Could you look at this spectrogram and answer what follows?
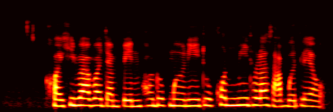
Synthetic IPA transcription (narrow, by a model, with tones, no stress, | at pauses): kʰɔ˨˩jkʰi˧t̪̚waː˧bɔː˧˦t͡ɕa˨mpe˨npʰɔ˧˥t̪ʰu˧˩k̚mɯː˧˩niː˧˩˨t̪ʰu˧˩kʰːo˧˥˨nmiː˧˥˨t̪ʰoː˧la˧sa˧˦p̚bɤ˧˦t̪̚lɛː˧˥˩w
